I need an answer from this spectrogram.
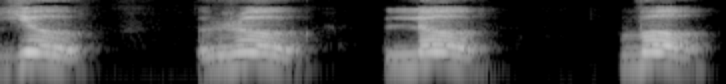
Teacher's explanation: ये जब उच्चारण कर रहे हैं तो ये क्या है? इनमें स्वर तंत्रिकाओं में कंपन हो रहा है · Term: अंतस्थ व्यंजनों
